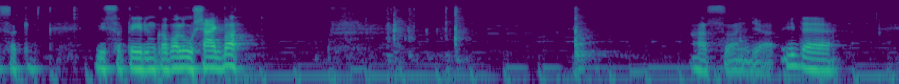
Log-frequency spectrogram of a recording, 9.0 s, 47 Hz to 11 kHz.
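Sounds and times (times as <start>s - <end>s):
speech: 0.0s - 2.6s, 7.0s - 8.5s
computer keyboard typing: 3.9s - 4.8s.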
